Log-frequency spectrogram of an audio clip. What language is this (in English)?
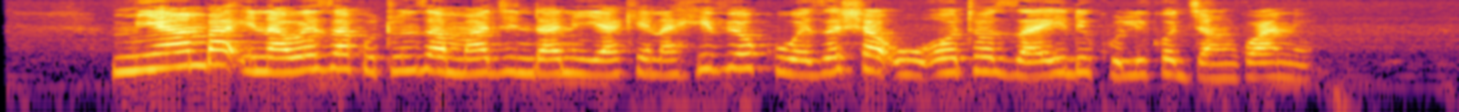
Swahili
